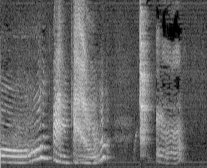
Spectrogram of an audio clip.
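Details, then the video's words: Captive male Quaker parrot talking while nestled in a person's hair indoors: bending, harmonic, voice-like phrases, a sweeping rise then a sharp high squawk, then quiet room sound. "Quaker Parrot Talks and Sings"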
